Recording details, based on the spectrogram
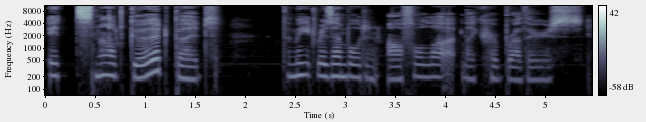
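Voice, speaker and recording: A woman streamer reading a visual novel aloud as expressive, dramatic narration. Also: mid-range voice, a little slow, no room sound. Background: music.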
